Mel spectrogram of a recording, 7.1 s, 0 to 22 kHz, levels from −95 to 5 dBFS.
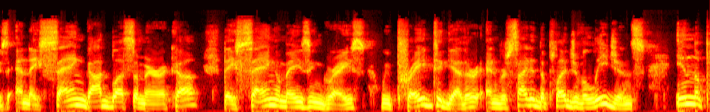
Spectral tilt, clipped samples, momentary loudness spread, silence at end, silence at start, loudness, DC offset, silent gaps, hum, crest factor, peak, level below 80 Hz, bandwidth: -4 dB/octave; under 0.1%; 5 LU; 0 s; 0 s; -16 LUFS; under 0.1%; none; none; 10 dB; -6 dBFS; -50 dBFS; 12 kHz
